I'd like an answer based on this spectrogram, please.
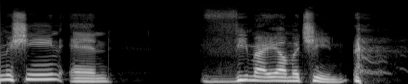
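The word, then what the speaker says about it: Machín: Uh, is pronounced Machine, which is so apparently I I know a guy who lives out in the the Norfolk area.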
